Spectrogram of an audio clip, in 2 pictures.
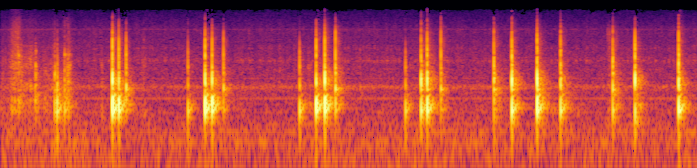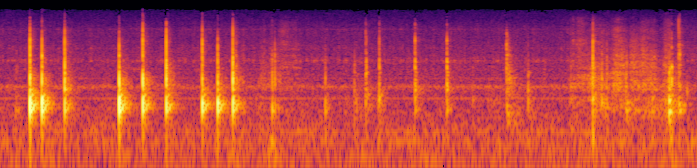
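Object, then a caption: Plastic electronic console casing. Long fingernails tap on the top and front of a white, hollow, console-sized plastic game console casing lying on carpet. They make a quick series of sharp, dry clicks with a hollow plastic tone and almost no ring. A soft rustle comes near the end.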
